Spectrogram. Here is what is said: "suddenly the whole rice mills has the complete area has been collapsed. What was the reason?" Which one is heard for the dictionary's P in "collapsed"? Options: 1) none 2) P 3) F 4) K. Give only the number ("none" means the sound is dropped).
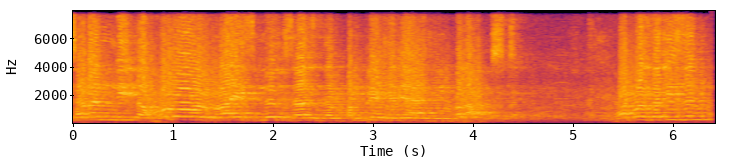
1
